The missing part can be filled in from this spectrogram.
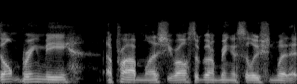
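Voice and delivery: ordinary talk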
